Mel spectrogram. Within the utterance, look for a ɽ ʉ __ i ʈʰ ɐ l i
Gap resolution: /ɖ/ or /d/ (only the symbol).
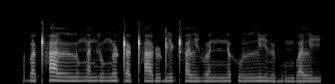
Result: ɖ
